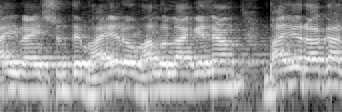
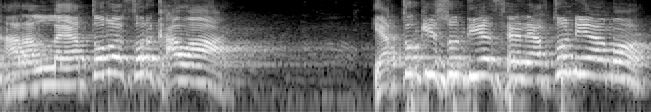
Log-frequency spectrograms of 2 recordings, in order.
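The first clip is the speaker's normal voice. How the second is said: impassioned rise; 6 semitones higher, slower than usual. Acted. Preacher emotional climax.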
